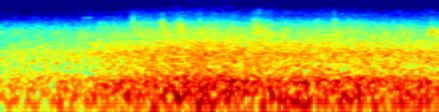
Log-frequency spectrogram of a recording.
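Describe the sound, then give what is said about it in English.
A steady, unbroken roar of busy road traffic on Memorial Drive in Cambridge, across the Charles River from Boston, heavy low rumble with a broad hiss on top, holding at a constant loudness with no voices. “Memorial Drive in Cambridge is a busy thoroughfare full of traffic.”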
